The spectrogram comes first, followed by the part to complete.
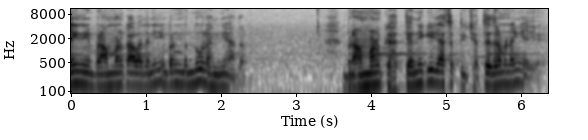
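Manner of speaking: low, very soft voice; quiet, grave ruling. Acted. Dharmaraj rules against killing a Brahmin, quiet and grave. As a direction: rule gently, in a hushed low tone.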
